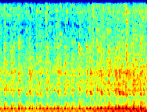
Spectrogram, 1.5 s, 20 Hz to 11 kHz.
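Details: Rebuilt Peugeot 103 RCX moped two-stroke, first start after reassembly, choke off, carburetor not yet tuned: steady, buzzy idle, even and unbroken; healthy running.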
